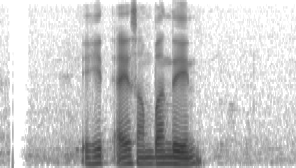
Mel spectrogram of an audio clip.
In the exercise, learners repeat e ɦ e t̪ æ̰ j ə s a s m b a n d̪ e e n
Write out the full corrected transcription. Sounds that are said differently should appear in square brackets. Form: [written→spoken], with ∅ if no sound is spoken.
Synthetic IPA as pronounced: e ɦ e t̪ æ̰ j ə s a [s→∅] m b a n d̪ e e n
